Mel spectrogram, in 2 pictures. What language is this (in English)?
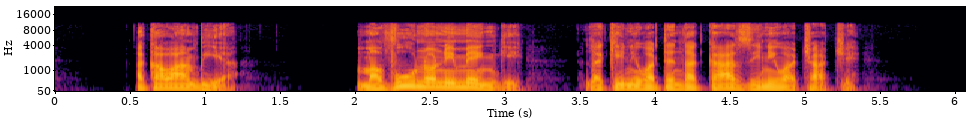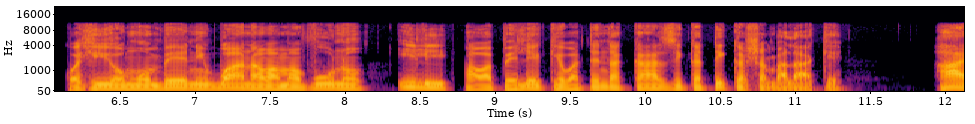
Swahili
